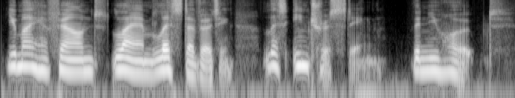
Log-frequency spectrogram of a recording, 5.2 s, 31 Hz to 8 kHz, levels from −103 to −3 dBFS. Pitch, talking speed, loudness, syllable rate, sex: 150 Hz, 140 wpm, -20 LUFS, 4.2 syllables/s, male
